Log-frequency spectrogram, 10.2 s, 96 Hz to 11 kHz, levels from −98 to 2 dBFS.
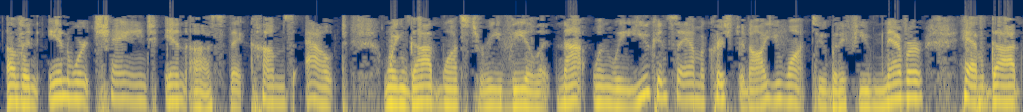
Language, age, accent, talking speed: English, 50-69, American, 200 wpm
